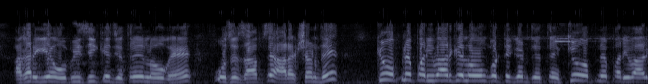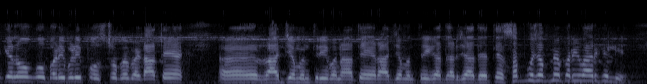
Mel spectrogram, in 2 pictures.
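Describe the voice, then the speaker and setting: A man speaks in a high voice with ordinary pitch variation and hardly any pauses. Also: moderate pace. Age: 60s. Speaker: trader association leader. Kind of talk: street interview. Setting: outdoors in a market.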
